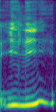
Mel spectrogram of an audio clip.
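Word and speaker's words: Healy: Illy, ça s'écrit comment?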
